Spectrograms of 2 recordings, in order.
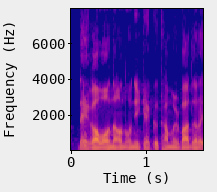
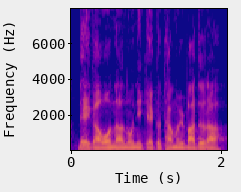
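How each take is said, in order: No difference in how they are said.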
